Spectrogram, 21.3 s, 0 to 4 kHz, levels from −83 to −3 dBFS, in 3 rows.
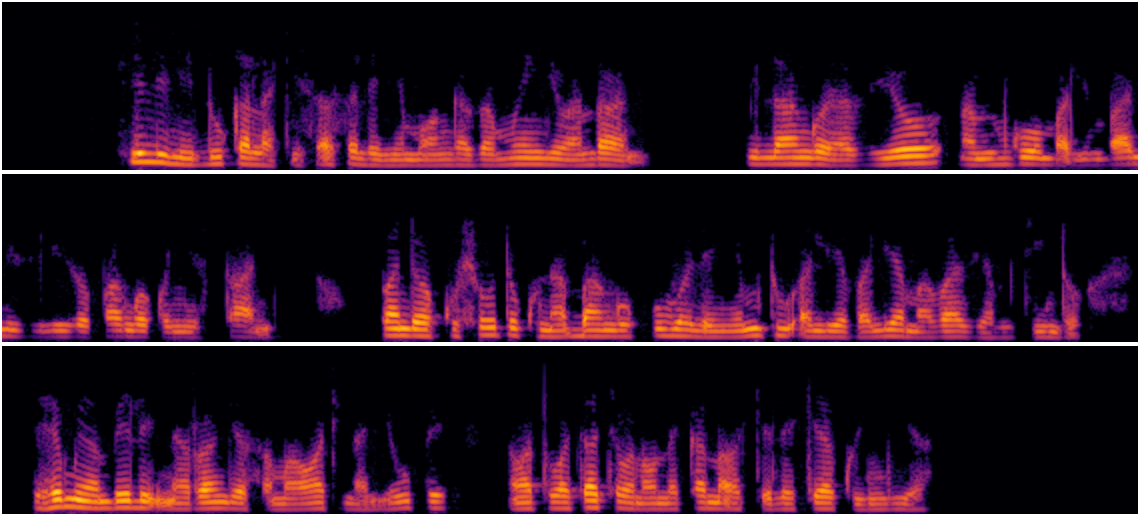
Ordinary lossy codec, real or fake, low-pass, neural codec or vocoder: AAC, 32 kbps; real; 3.6 kHz; none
